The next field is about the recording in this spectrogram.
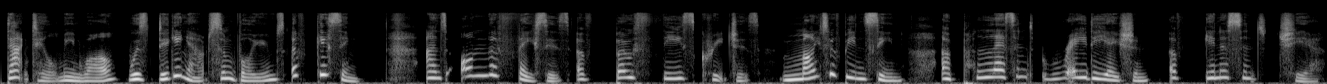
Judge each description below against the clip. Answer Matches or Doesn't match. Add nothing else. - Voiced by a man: Doesn't match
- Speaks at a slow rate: Matches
